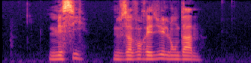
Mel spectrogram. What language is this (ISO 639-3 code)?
fra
